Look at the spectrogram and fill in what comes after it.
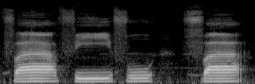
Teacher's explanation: ketika kita mengucapkan huruf fa, itu ada nafas yang mengalir ya ketika kita mengucapkannya. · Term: sifat hamas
